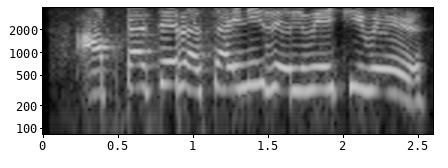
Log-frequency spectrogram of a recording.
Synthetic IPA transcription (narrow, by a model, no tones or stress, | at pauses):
a̰pʈ̪at̪eɾəsajniɾelʋet͡ɕiːʋeɭ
